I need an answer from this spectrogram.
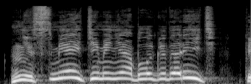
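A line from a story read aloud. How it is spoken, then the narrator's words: Shout. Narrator (Russian): крикнул Сквайр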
